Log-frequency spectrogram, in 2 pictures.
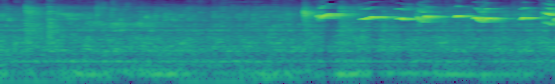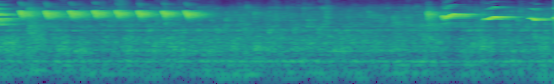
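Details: Kinoi performing rambatan material for cage bird training: mixed high whistled notes lead into a rapid, even series of sharp chirps, then silence, then another burst of high warbling notes.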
